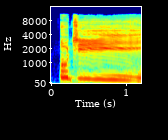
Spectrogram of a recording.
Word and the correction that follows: Uchi: Which we you don't say it like that. – How do you say it? – Uchi. – Uchi.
